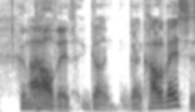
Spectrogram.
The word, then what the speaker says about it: Goncalves: The four young people died: Madison Mogan, Kaylee Gonzalez, Goncalves. – Is that how that's pronounced? – Yes.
